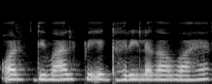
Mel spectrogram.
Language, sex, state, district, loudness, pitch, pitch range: Hindi, female, Bihar, West Champaran, -15 LUFS, 225 Hz, 220-230 Hz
